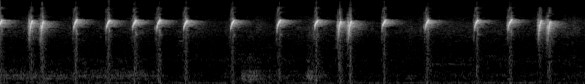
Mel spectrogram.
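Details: Tutor recording of a siri-siri with a regular series of bright, high, clipped chips spaced about a third of a second apart, a few doubled, and a short gap after two seconds.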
